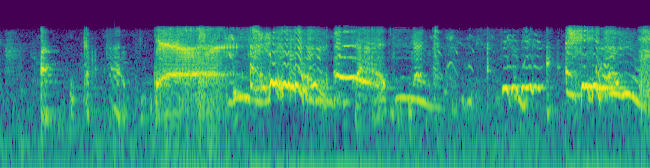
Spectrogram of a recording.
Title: Burp Frog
